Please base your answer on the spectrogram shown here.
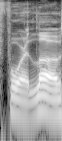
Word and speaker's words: For Love: 4K3 is pronounced For Love.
